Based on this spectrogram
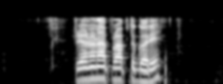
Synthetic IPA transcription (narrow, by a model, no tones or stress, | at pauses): prjeɽʌnaprap̚t̪ʌɡʌɾe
